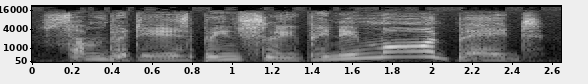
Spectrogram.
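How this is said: It is said in a deep, growly voice.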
